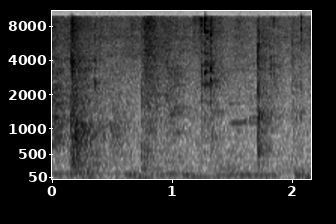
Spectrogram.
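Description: Knife slicing through a spit-roasted beef short rib on a wooden carving board: about four short, sharp crackles and taps in two seconds as the blade cuts through the crust.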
